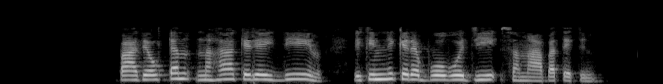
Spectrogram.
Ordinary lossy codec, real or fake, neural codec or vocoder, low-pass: MP3, 24 kbps; fake; codec, 24 kHz, 0.9 kbps, WavTokenizer, medium speech release version 1; 7.2 kHz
